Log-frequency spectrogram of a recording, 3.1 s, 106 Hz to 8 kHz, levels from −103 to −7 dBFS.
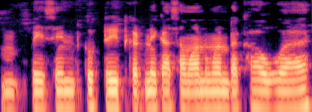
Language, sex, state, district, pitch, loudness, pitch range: Hindi, male, Bihar, Sitamarhi, 120 Hz, -17 LUFS, 115-120 Hz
